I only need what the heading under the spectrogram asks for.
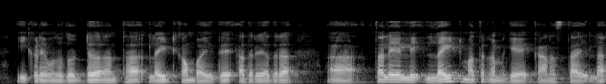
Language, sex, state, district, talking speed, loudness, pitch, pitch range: Kannada, male, Karnataka, Mysore, 150 wpm, -19 LUFS, 100 Hz, 95-105 Hz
